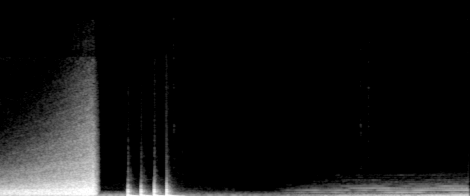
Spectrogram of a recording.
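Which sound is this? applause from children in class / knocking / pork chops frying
knocking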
